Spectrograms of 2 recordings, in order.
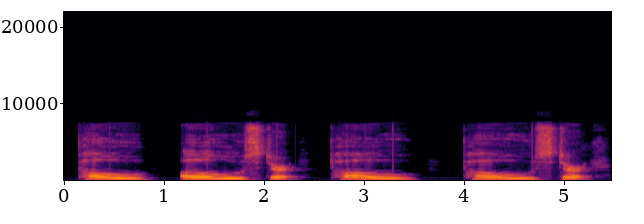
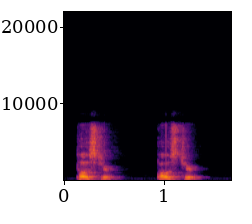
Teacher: when we say it quickly, poster, poster, we don't really finish the diphthong, just the first part.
